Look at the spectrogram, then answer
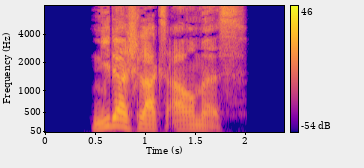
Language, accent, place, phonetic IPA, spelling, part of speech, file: German, Germany, Berlin, [ˈniːdɐʃlaːksˌʔaʁməs], niederschlagsarmes, adjective, De-niederschlagsarmes.ogg
- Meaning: strong/mixed nominative/accusative neuter singular of niederschlagsarm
